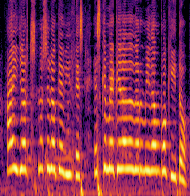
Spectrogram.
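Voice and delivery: sleepy Peppa voice. Acted. Peppa waking up in car.

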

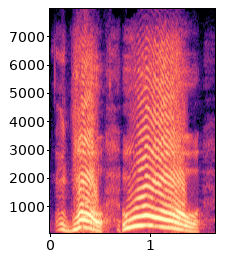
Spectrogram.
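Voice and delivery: high, loud shocked whoa; alarmed yelling. Real, not acted. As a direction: yell in real alarm. Alarmed at chat image.

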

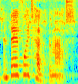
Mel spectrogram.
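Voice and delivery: plain reading voice

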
